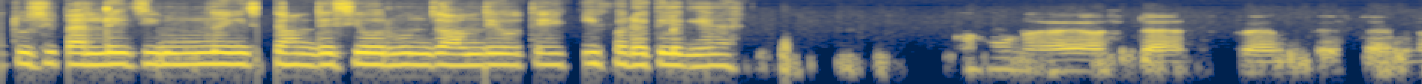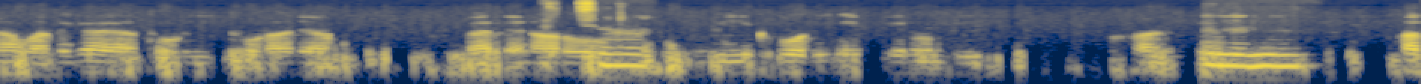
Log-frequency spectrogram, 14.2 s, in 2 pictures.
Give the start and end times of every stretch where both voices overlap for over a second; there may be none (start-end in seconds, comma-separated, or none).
none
